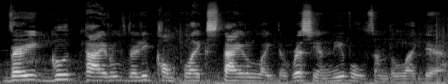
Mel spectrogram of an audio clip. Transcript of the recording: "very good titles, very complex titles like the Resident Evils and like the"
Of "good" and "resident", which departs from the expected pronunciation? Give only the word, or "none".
resident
